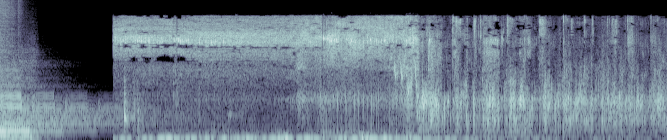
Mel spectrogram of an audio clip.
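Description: A café coffee machine's steam wand frothing milk for cappuccino: a loud, bright hiss cuts in abruptly after a brief quiet tone, then turns rougher midway into a sputtering, bubbling roar that continues to the end.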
